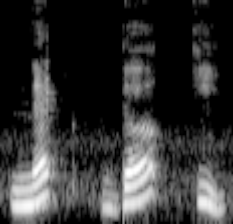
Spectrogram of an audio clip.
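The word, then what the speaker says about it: synecdoche: इसका प्रोनाउंसिएशन क्या है? नेक ड की. इसको 4 सिलेबल्स में हम डिवाइड करते हैं.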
